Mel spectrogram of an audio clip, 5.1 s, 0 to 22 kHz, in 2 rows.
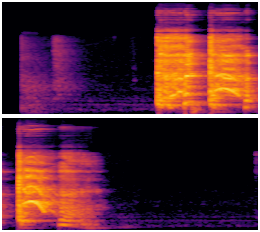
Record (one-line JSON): {"three_cough_length": "5.1 s", "three_cough_amplitude": 29343, "three_cough_signal_mean_std_ratio": 0.42, "survey_phase": "beta (2021-08-13 to 2022-03-07)", "age": "65+", "gender": "Male", "wearing_mask": "No", "symptom_cough_any": true, "symptom_other": true, "smoker_status": "Ex-smoker", "respiratory_condition_asthma": false, "respiratory_condition_other": false, "recruitment_source": "Test and Trace", "submission_delay": "1 day", "covid_test_result": "Negative", "covid_test_method": "RT-qPCR"}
